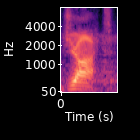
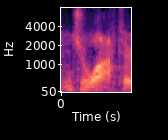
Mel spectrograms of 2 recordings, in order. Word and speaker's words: JWT: say that it's pronounced JOT and not JWAT or something like that.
